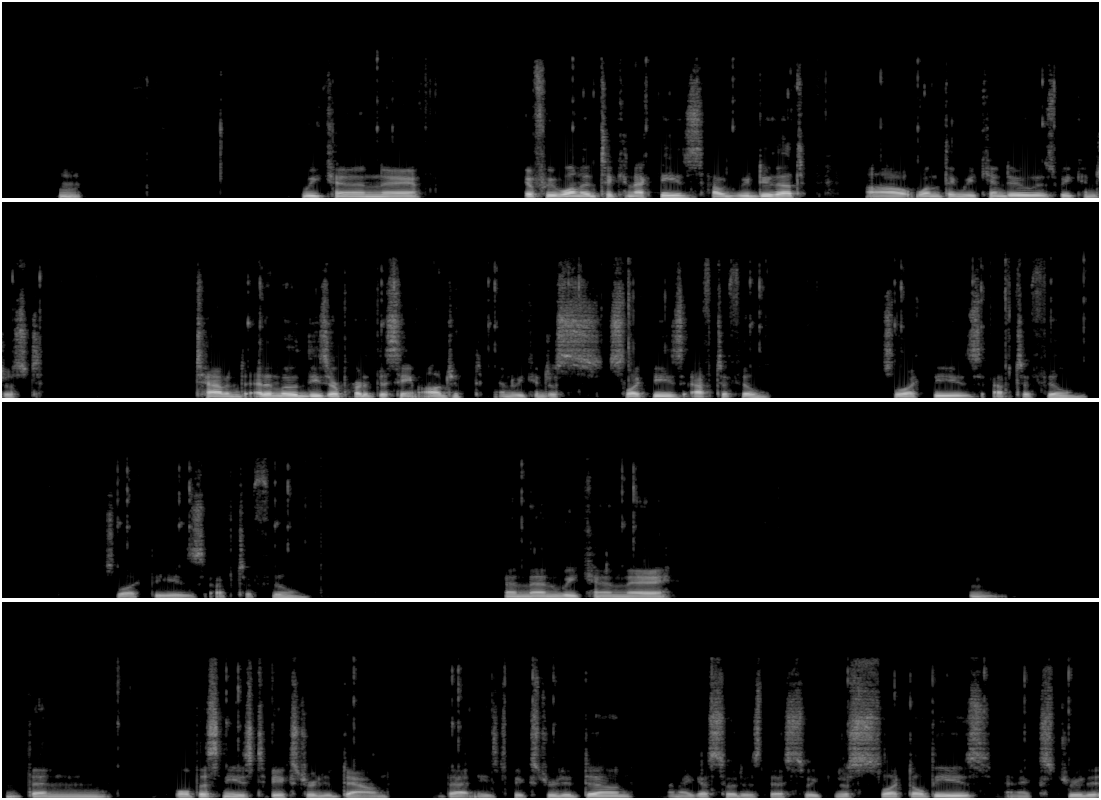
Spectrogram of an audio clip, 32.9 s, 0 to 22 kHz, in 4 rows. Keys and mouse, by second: 1.8 shift+middle drag, 2.5-2.9 middle drag, 2.9 shift+middle drag, 3.4-3.8 middle drag, 4.0 shift+middle drag, 4.5-4.9 middle drag, 5.2 shift+middle drag, 6.6 middle click, 7.8 click, 8.3 shift+middle drag, 8.7 middle click, 9.1 Tab, 10.0 click, 11.0 shift+click, 13.8 click, 14.9 shift+click, 15.7 f, 16.1 middle click, 18.5 shift+click, 18.8 f, 19.3-20.3 middle drag, 21.1 click, 22.1 shift+click, 22.7-24.3 middle drag, 25.5 click, 26.7 middle click, 28.0 shift+click, 28.5 shift+middle click, 28.8-30.0 middle drag, 31.0 shift+click, 31.7 middle click, 32.3 middle click, 32.8 e.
